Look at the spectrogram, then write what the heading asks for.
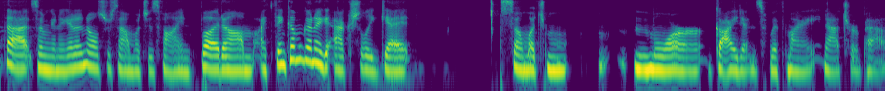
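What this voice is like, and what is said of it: Raspy, hoarse voice. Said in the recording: “you can probably hear it in my voice. It's so raspy. ... my throat's raspy”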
